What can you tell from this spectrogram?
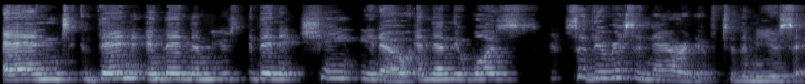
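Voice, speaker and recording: With hardly any pauses, a woman speaks at a moderate pace in a high pitch, her pitch varying an ordinary amount. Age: 60s. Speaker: author, podcast guest. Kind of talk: casual interview chat. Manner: halting with false starts.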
